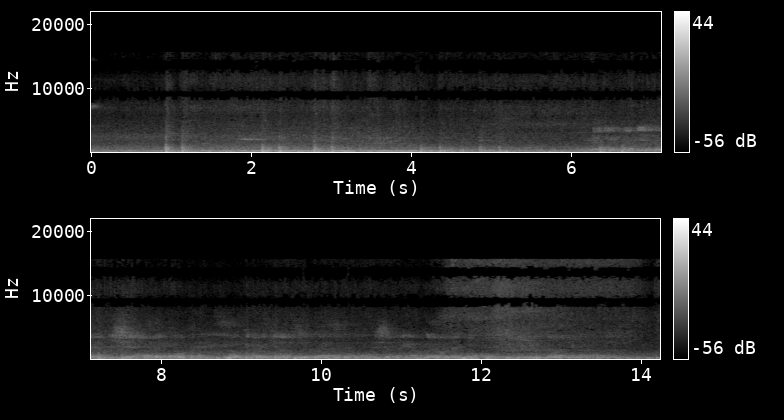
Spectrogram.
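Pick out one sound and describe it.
Train brakes squeal and screech as the train slows.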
